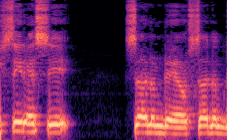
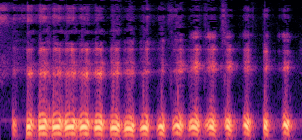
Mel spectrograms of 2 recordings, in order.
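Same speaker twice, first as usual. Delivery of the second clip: laughing. Real, not acted. Laughing at the game.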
